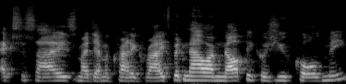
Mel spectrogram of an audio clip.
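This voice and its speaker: On a very clean recording with a silent background, a woman speaks at a medium pitch with a Dutch accent. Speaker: podcast co-host. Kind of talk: casual chat. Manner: halting.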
